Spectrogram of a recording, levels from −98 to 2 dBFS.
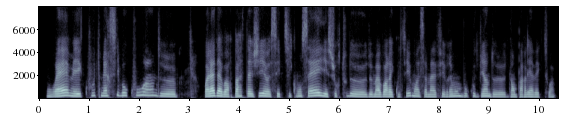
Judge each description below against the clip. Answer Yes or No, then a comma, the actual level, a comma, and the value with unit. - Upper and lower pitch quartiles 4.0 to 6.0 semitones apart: No, average, 2.9 semitones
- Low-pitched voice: No, high, 195 Hz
